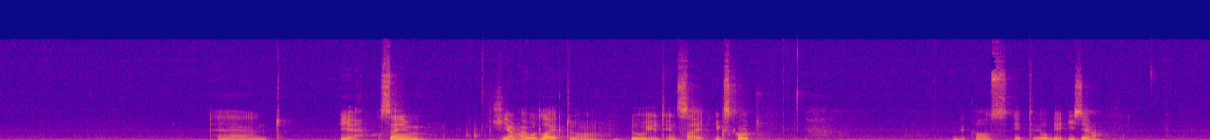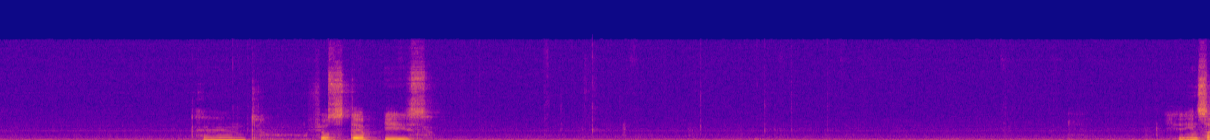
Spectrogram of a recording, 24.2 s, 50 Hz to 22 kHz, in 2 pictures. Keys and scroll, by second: 4.5 shift+super+Tab, 7.8 shift+super+r, 8.9 shift+super+Down, 14.4 shift+super+Tab, 17.8 shift+super+Tab, 19.1 ctrl+shift+2, 19.9 ctrl+shift+super+Tab.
